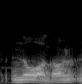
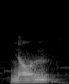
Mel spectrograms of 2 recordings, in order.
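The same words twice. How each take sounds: First: The word is said in its full form. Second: The word is said in a shortened form.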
